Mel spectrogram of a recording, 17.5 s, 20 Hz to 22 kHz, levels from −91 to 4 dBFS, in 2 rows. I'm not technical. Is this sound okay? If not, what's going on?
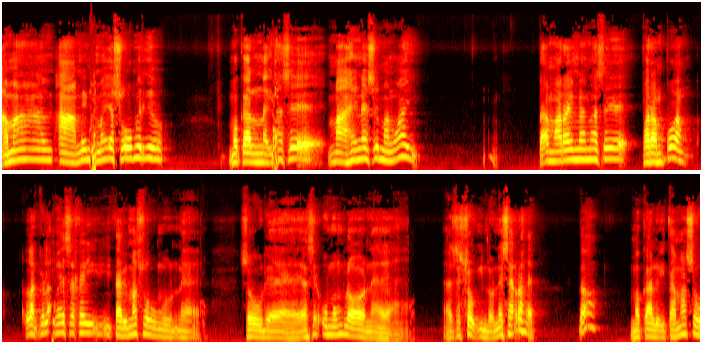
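No. Five brief glitches interrupt the speech: short chirps or blips at 1.07–1.18 s, 3.35–3.46 s (right after "mo karna"), 9.33–9.41 s, 11.17–11.29 s and 13.79–13.90 s, each about a tenth of a second. This is damaged data in a compressed stream. Parts of the compressed file were corrupted, so the player briefly misreads the audio and has to find its place again.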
